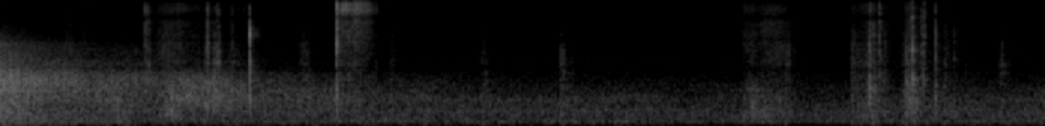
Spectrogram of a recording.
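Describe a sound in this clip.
Menu items click softly.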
